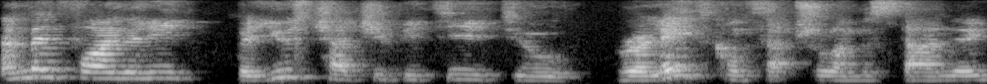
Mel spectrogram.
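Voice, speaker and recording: Speaking at a fairly slow pace, a man with an Italian accent uses lively intonation. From Italy. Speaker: university lecturer. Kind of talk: lecture. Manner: hesitant with fillers and repeats.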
